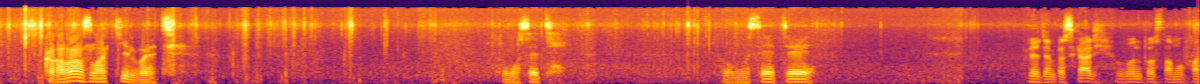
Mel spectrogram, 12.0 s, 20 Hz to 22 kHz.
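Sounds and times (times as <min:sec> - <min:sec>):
footsteps on grass: 0:00.0 - 0:08.6.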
